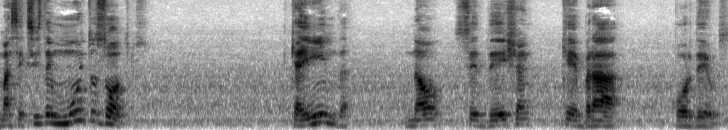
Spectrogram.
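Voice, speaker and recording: Very slow, somewhat breathy male speech at medium pitch with lively intonation, in audible room echo. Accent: Venezuelan. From Venezuela. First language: Spanish (speaking Portuguese). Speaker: missionary preacher. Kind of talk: sermon.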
